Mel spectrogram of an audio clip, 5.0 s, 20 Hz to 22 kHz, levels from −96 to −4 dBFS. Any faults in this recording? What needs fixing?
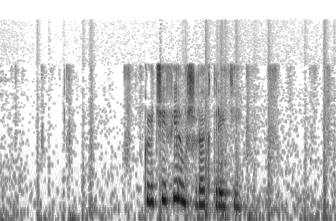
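Overdone noise removal runs through the whole speech clip. The reducer clamps individual frequency bands down whenever they sit near its noise estimate, so the gaps fall to near silence with twinkling specks, and quiet speech detail is stripped. Unlike a plain low-pass or bandwidth limit, the loss flickers band by band rather than cutting cleanly. Prevent it by setting the reduction amount gentler and checking quiet passages before committing.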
